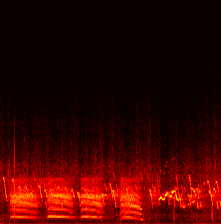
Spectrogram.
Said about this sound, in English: And the birds to sing and cry.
